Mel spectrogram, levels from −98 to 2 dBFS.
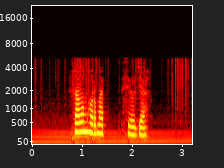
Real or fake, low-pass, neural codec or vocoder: real; 5.4 kHz; none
